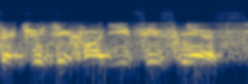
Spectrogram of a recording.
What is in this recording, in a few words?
damaged water, speech cze, mood low; War Thunder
